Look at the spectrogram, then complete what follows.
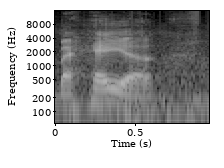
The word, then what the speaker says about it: Bahia: Some people may call it Bahia grass. That's kind of how it's spelled. But most people will pronounce it Bahia.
